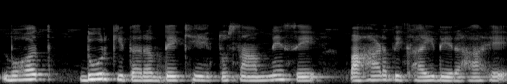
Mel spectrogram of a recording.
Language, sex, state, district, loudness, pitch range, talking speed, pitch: Hindi, male, Madhya Pradesh, Dhar, -16 LUFS, 180-205 Hz, 155 wpm, 190 Hz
